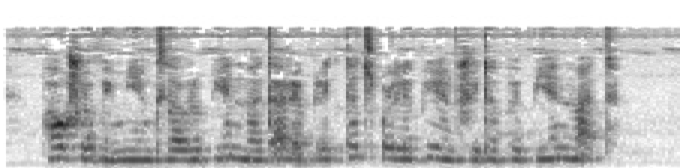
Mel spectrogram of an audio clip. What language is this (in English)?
Georgian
